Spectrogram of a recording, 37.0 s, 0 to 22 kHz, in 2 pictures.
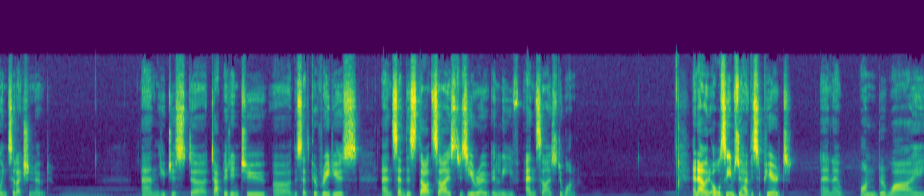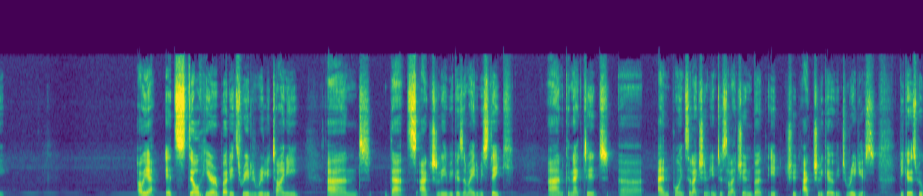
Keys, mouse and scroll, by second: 12.2 click, 14.4-16.6 scroll down 4, 16.8 scroll down 2, 17.6-18.7 scroll up 3, 18.7-20.8 scroll up 1, 20.8 click, 30.0 click, 31.3 click, 33.2-33.9 scroll up 2, 33.9-34.9 scroll down 2, 34.9 middle click.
